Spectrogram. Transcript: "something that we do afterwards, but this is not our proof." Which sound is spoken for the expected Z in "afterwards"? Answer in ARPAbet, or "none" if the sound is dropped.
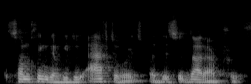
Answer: Z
